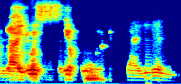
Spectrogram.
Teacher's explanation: lebih jelas sofirnya ya.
